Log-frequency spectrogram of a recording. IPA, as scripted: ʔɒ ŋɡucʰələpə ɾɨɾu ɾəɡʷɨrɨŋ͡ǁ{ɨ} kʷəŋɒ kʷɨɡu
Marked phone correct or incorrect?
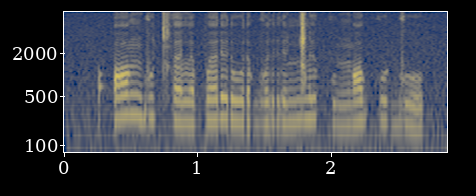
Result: correct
